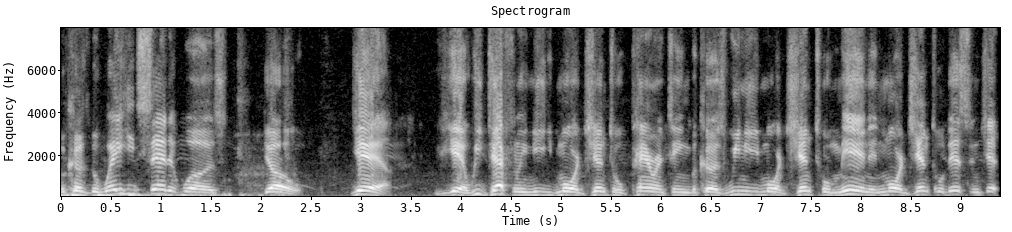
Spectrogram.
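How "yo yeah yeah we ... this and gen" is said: ordinary talk, nothing marked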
